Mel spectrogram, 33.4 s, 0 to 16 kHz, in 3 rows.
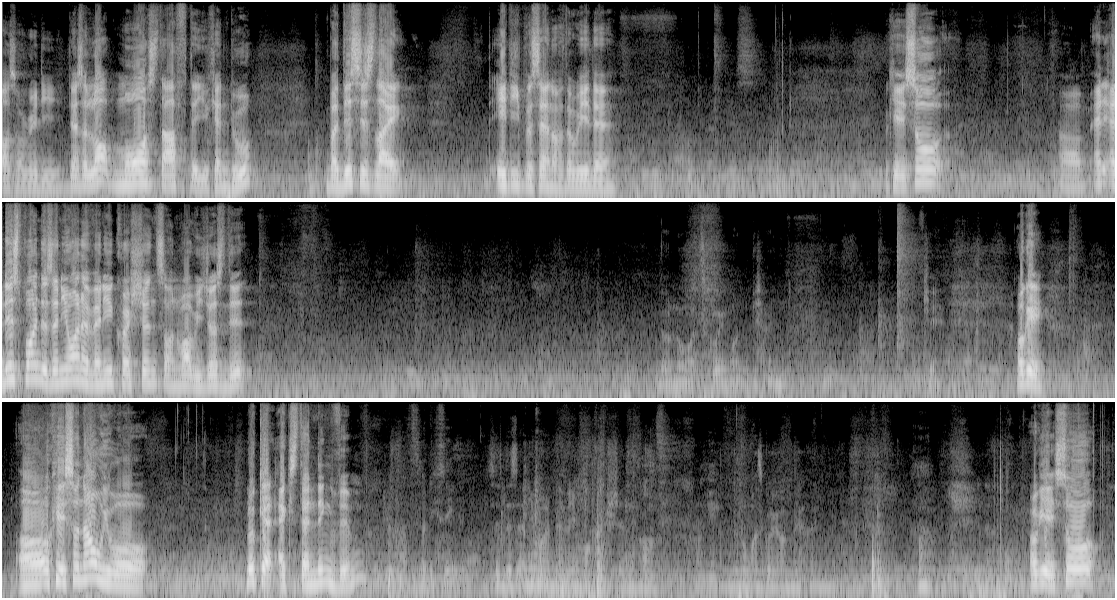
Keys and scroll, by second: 6.3 shift+;.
